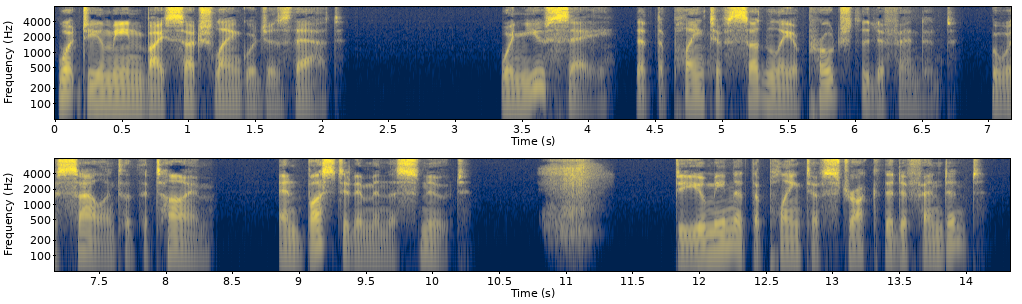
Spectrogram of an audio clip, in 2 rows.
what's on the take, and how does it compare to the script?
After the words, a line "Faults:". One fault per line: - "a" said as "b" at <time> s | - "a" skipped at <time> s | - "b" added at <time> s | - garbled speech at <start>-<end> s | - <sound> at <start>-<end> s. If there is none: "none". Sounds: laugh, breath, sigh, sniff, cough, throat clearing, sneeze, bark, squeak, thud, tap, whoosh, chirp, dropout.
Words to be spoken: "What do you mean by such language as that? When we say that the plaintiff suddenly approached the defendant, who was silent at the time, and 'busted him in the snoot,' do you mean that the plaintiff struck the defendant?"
"What do you mean by such language as that? When you say that the plaintiff suddenly approached the defendant, who was silent at the time, and 'busted him in the snoot,' do you mean that the plaintiff struck the defendant?"
Faults:
- "we" said as "you" at 3.5 s
- sniff at 10.8-11.4 s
